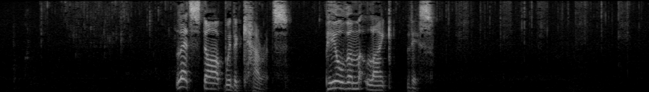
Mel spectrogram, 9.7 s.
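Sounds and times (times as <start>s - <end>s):
water dripping: 0.3s - 3.8s, 4.4s - 5.0s
running tap water at a hand basin: 0.6s - 2.8s
speech: 2.6s - 6.6s.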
